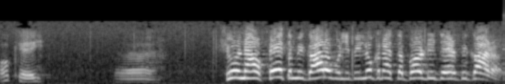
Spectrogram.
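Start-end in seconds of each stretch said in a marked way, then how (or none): 1.2-5.0 bad, off-the-mark fake Italian accent. Answering a request to say a line with an Italian accent: put-on Italian accent. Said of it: "say it with an Italian accent".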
